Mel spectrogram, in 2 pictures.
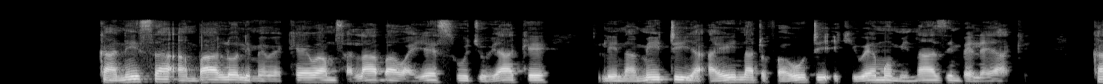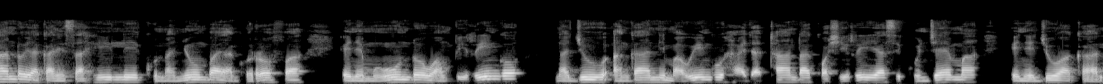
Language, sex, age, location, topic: Swahili, male, 18-24, Mombasa, government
